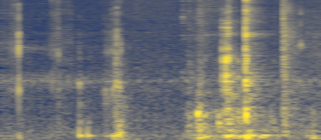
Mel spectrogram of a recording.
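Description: A few faint, scattered light clicks and small taps.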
